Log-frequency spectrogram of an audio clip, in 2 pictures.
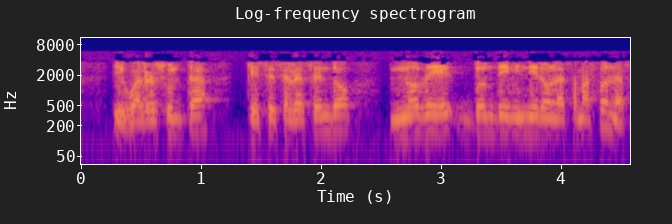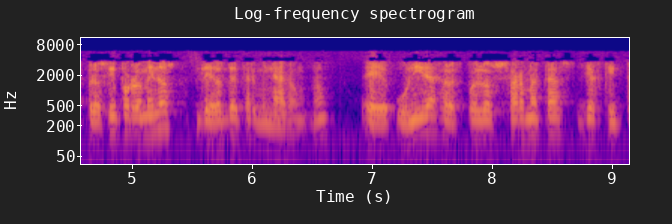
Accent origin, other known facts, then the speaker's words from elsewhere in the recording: Santander, Cantabria, Spain; now in Ourense, Spain; yo ahora pues vivo en Orense, pero yo vengo de Santander. Yo he vivido a unos 30 kilómetros de Liérganes, ¿no? Una población preciosa, muy cercana a la bahía de Santander.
